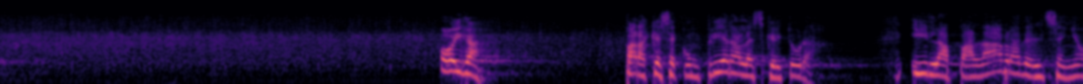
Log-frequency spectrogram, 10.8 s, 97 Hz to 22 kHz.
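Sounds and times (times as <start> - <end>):
congregation applauding: 0.0 - 7.5
speech: 4.4 - 5.0, 6.3 - 8.3, 9.0 - 10.8.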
